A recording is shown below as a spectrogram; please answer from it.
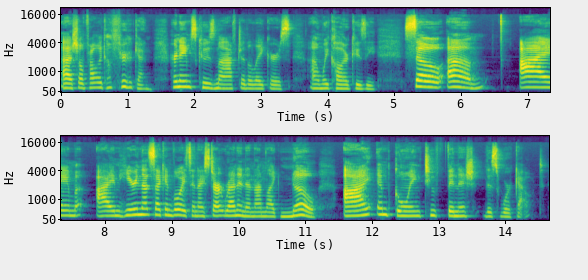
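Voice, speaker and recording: A woman's voice: on the high side, moderate pace. A woman in her twenties hosts a podcast on her own and tells a story in a chatty, casual way, with many ums and likes. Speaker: podcast host. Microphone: home recording for podcast with video.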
